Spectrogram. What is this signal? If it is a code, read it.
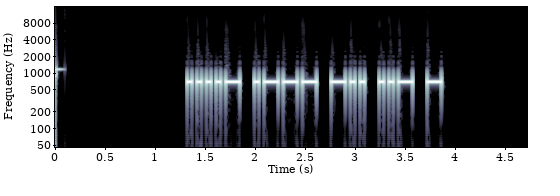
Morse code, heard as a keyed tone, about 25 wpm, 700 Hz. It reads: 4JDUT
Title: Five Challenging Letter-Number Combinations 25wpm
